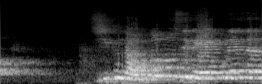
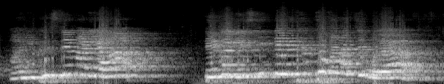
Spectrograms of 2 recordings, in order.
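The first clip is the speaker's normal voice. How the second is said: usual speaking voice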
